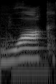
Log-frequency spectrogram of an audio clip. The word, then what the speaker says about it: walk: then we say I walk to school every day so don't pronounce that L our next sentence is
